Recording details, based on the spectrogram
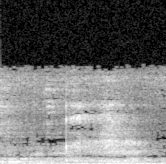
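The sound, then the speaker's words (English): A single drawn-out yawn, a breathy, airy exhale lasting under two seconds, fairly quiet, with no talking over it. “Pardon my yawn.”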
